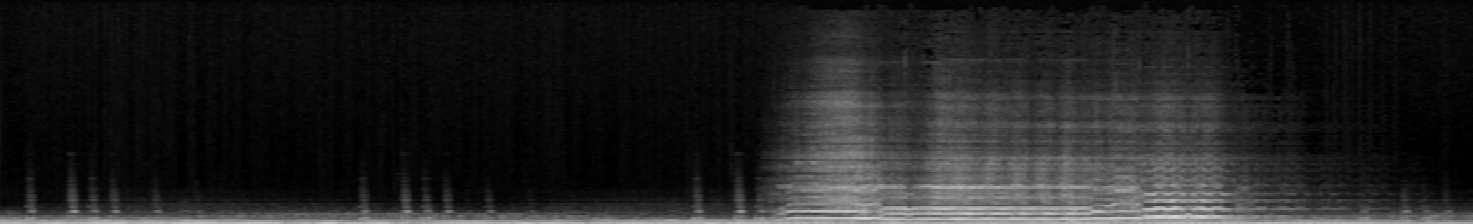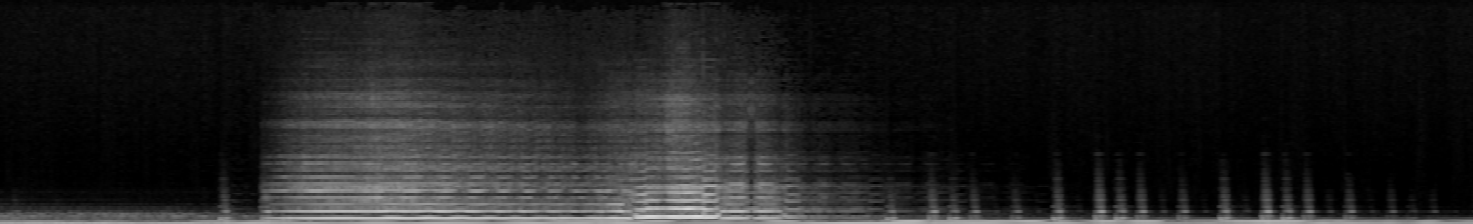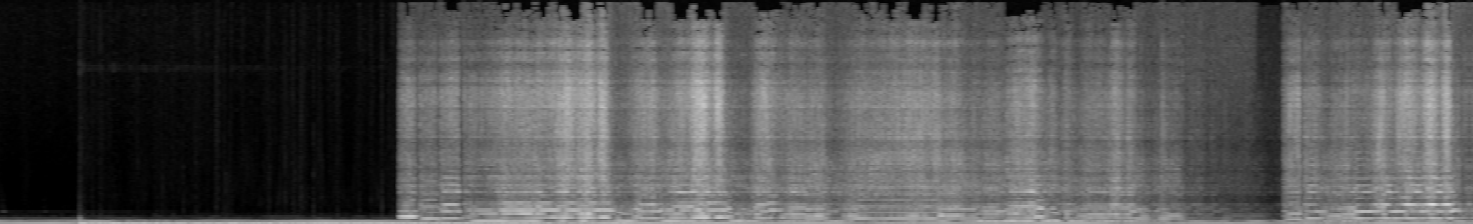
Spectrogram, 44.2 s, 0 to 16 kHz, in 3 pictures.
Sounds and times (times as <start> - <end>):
Music: 0.0 - 44.1.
